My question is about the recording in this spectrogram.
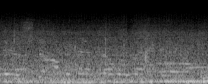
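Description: Tow boat engine running steadily, a low rumble that settles into a steady hum about one and a half seconds in.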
